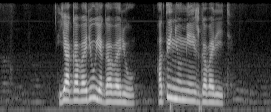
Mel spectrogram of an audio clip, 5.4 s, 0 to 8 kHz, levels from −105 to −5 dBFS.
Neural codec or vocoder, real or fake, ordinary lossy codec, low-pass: none; real; none; 7.2 kHz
